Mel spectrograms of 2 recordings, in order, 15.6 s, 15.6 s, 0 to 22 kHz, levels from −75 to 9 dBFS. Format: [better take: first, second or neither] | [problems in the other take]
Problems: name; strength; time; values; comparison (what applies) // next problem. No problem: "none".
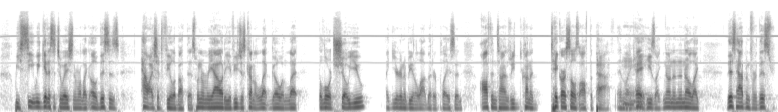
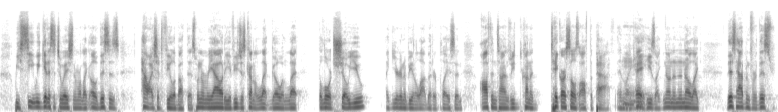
second | high-pitched whine; noticeable; throughout; 6.5 kHz, 15 dB below the speech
